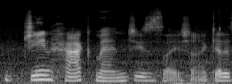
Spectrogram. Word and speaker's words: Gene Hackman: So here we have Behind Enemy Lines, Gene Hackett, and right, that's how you say his name, right? Gene Hackman.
